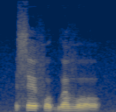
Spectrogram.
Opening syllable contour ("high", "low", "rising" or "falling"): high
